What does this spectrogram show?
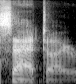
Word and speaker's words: satire: You know, and they say specifically in the beginning, it's written by it's spelled like satyr, but it's satire, of course.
